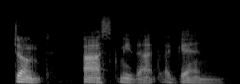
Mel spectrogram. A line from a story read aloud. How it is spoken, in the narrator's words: Mephistopheles said menacingly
